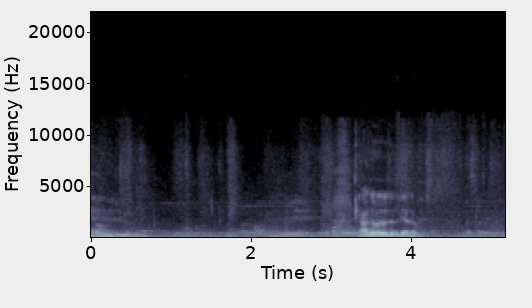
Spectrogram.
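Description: A young man talks casually close by.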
